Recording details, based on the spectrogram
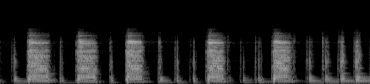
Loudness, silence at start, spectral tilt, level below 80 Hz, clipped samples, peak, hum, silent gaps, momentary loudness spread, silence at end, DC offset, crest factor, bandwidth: -25 LUFS; 0.15 s; -6 dB/octave; -62 dBFS; under 0.1%; -8 dBFS; none; none; 16 LU; 0 s; under 0.1%; 20 dB; 9.4 kHz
